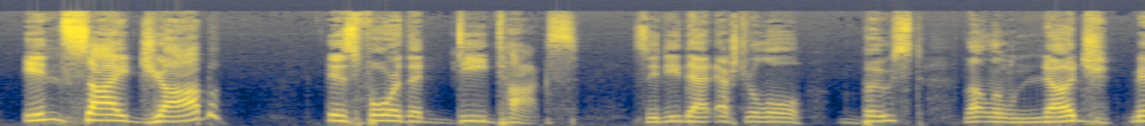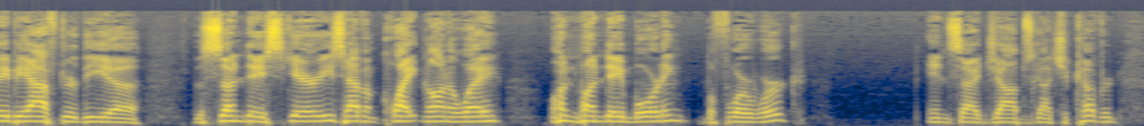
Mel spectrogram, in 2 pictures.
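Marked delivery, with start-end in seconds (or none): 0.2-3.9 very slow, drawn-out, raised emphatic delivery. Repeating a product line for listeners who need volume: said slowly. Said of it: "let me say that again slowly".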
